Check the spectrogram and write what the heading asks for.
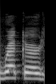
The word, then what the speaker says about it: record: 所以 record 就是记录的意思哦。那我们英文里面说打破记录就可以直接说 break records。那 the word record here is used as a noun, but we can also use it as a verb. And when it's used as a verb, it's pronounced as record, which means to keep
